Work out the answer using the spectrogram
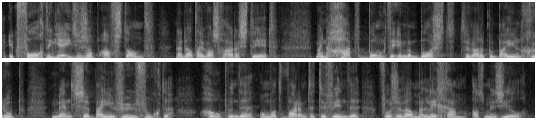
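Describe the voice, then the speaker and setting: A man's voice: a little high, a little slow. A man voicing a remorseful apostle confessing in first person, in a dramatic monologue within a sermon. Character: remorseful male apostle, adult, once impetuous.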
